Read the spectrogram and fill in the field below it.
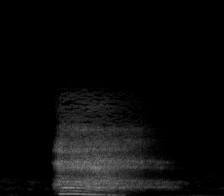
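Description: One long audible exhale at the end of a yoga session, starting with a voiced sigh and trailing off into breathy air over about a second and a half, close and clear against silence.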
